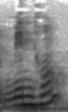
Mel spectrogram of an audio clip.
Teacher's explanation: minhum, the noon is izhar, because ha is a izhar letter. So we make it clear.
